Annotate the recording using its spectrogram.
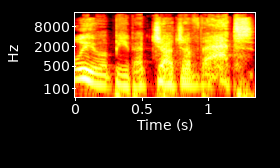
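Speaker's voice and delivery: snarled, growling, rough and creaky. Game master voices a half-goat creature answering a traveler: snarling. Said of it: "the other snarls".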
